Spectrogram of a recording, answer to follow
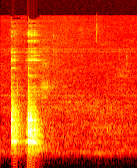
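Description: Two quick clinks of glass containers knocked against each other or the countertop, about a quarter second apart.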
